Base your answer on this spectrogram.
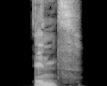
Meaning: -ence
- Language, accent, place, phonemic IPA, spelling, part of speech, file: German, Germany, Berlin, /-ˈɛnt͡s/, -enz, suffix, De--enz.ogg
